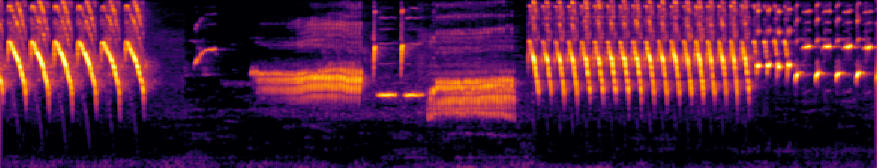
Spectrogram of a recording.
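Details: Caged canary song used as a master recording for training birds: fast trills of sharp descending whistled notes, a buzzy rattling section, then long rapid rolling trills of repeated high notes ending in quick chips.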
